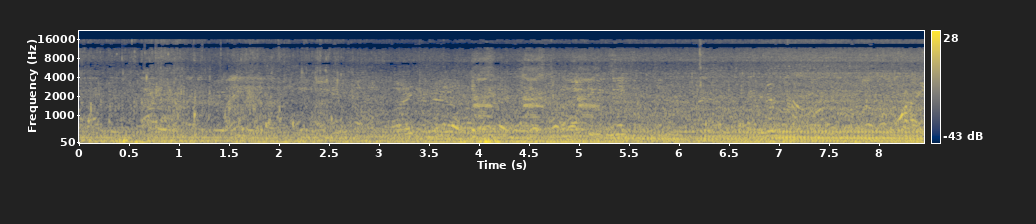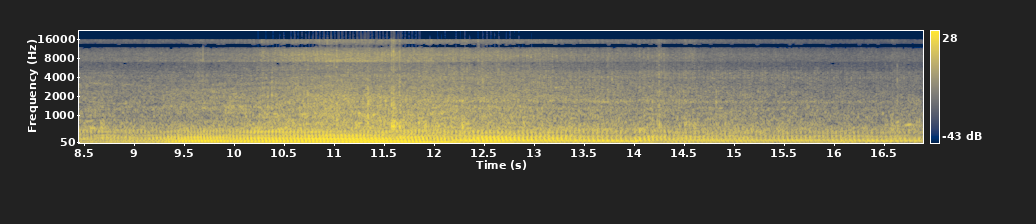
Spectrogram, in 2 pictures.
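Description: A motorcycle riding through deep floodwater close by, its engine growing loud a little past halfway and then fading, with water washing around its wheels.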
